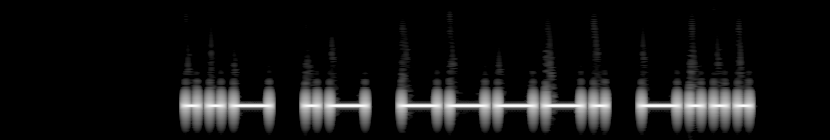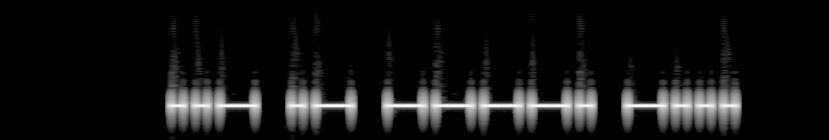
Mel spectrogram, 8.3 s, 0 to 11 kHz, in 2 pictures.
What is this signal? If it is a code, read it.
Morse code, heard as a keyed tone, about 20 wpm, 700 Hz. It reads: UA9B UA9B
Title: DXCC-100 Call Signs - 4 Characters - Repeated 2x - 20wpm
